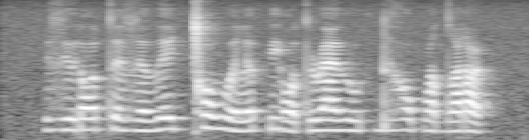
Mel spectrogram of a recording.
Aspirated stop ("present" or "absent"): absent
